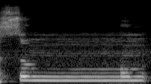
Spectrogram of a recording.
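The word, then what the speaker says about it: صُمٌّ: So I was pronouncing the Meem, pronouncing one silently and pronouncing the other one with Dhamma. And I was adding Ghunna. So you see the Ghunna is pronounced with your khayshum, right? With your khayshum, with your nasal cavity.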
